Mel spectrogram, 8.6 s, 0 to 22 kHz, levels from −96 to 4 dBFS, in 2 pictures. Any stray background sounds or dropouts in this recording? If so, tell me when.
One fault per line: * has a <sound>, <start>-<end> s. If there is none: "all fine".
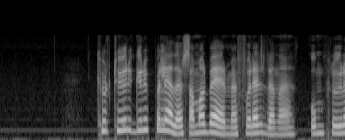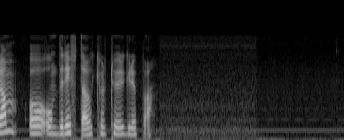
all fine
